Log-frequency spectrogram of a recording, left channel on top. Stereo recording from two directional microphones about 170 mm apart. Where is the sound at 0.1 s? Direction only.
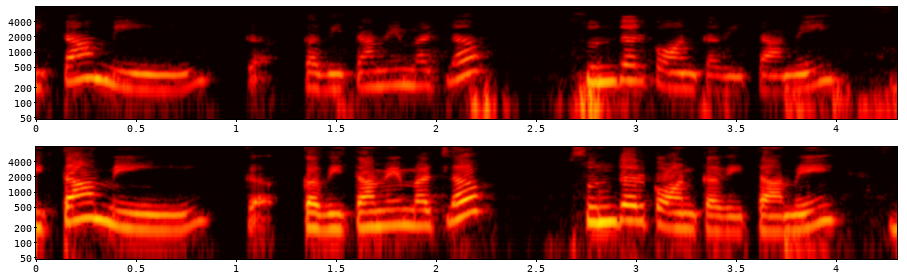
40° right (ahead or behind).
